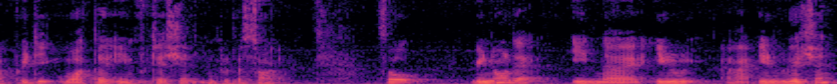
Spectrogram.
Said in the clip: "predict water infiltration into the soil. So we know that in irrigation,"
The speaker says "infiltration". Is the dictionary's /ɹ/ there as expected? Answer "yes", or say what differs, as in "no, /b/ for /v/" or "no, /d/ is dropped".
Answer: no, /ɹ/ is dropped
